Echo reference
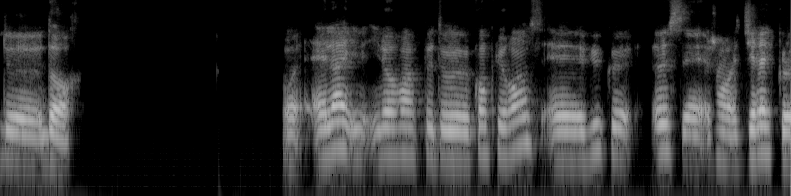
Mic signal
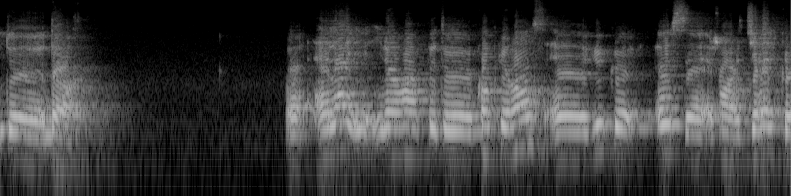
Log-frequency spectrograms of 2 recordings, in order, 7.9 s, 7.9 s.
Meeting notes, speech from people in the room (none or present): none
